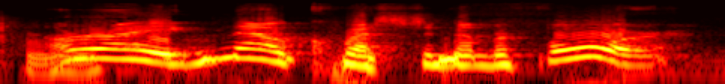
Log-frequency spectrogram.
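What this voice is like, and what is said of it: Game show host voice. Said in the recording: “That's my game show voice.”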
